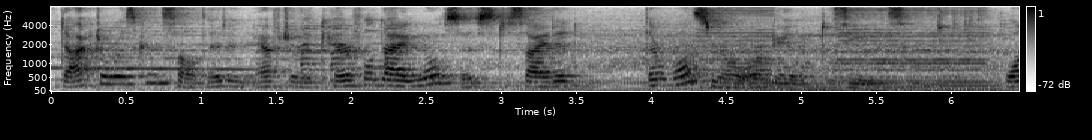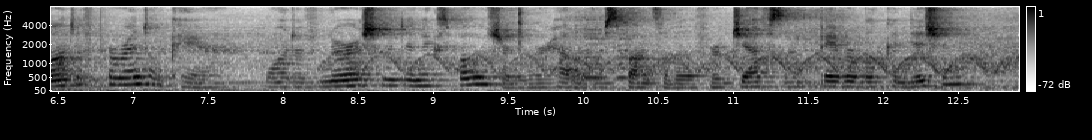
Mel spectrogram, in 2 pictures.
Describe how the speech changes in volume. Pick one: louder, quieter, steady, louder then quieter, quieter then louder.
steady.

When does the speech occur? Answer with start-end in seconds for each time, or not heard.
0.0-12.6.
